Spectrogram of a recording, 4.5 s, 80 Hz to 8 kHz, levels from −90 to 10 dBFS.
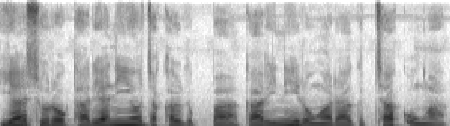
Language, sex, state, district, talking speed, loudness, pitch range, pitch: Garo, male, Meghalaya, West Garo Hills, 105 wpm, -17 LUFS, 145-180 Hz, 155 Hz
